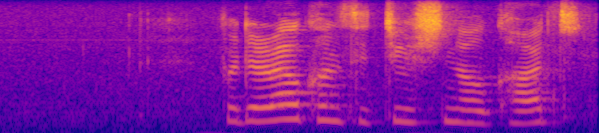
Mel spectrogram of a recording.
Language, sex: English, female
